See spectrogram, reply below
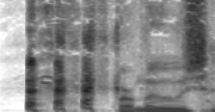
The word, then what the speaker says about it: Hormuz: The Straits of Hormuz. Mm-hmm. How do you say it? We argue on how we say it. – I'd just agree with you on that one. Hormuz. – Hormuz.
